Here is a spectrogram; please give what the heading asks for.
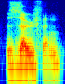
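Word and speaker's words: zeven: worth noting is that sometimes number seven is pronounced as zofen by some dutch speakers i don't think that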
